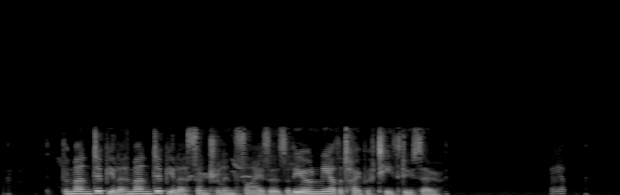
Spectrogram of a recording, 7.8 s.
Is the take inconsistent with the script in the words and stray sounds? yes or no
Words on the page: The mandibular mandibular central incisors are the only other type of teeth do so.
yes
